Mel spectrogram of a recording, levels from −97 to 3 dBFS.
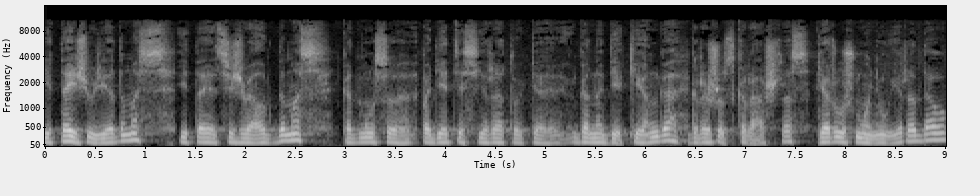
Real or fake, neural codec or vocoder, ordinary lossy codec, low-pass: real; none; MP3, 48 kbps; 10.8 kHz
